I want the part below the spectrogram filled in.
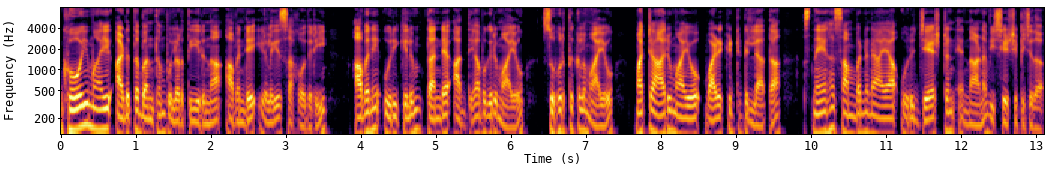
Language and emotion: Malayalam, neutral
